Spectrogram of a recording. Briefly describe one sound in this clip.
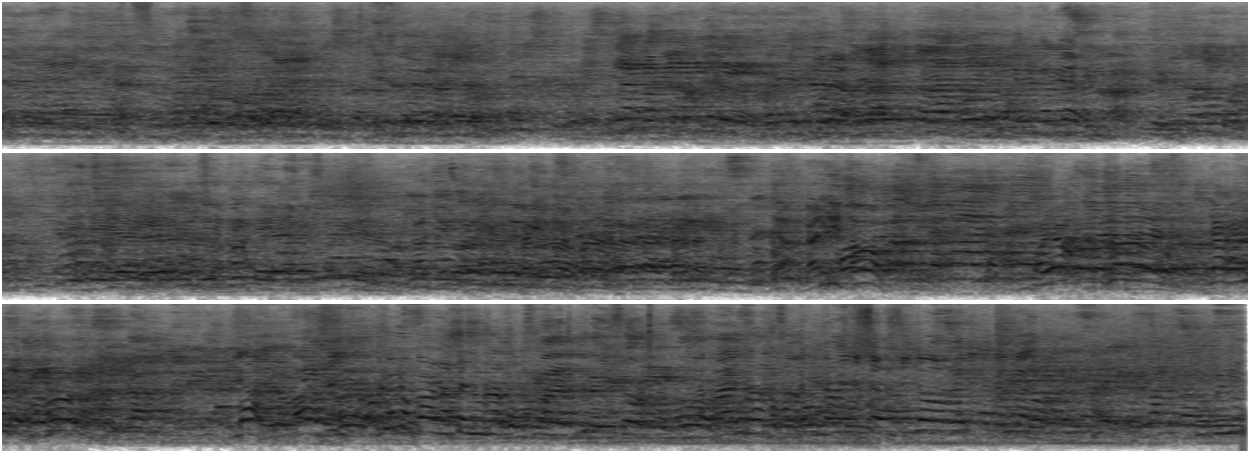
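Many men talk and chatter at once, close by.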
